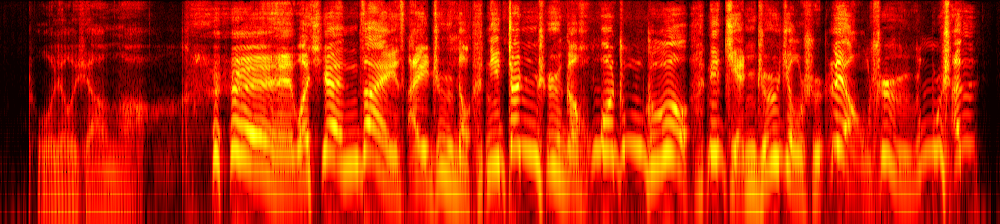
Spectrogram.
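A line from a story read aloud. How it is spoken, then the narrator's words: Wry bitter laugh. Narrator (Chinese): 胡铁花……苦笑着说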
